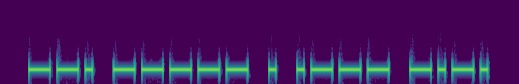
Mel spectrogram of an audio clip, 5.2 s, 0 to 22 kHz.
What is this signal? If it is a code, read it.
Morse code, heard as a keyed tone, about 17 wpm, 700 Hz. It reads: G0EJC
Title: DXCC-100 Call Signs - 5 Characters - Repeated 3x - 17wpm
